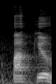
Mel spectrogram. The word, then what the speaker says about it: PACQ: tawag sa kanya Paco ibig sabihin ng Paco pacq o pacq p Pastor Apollo C Kiboy pero pronounce as Paco O yon kayaang lelan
